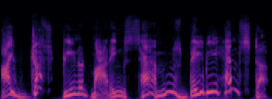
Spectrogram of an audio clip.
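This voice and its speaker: Man putting on a shrill, swooping, gushing woman. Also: wildly swooping pitch, slow pace, breathy edge, no room sound, heavily acted. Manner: effusive, exclaiming, swooping. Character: gushing, short-sighted, excitable woman visitor.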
